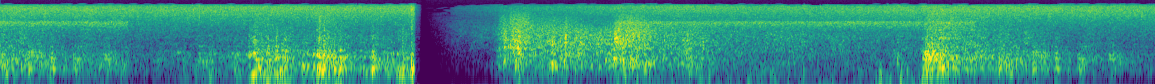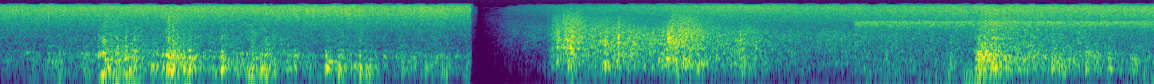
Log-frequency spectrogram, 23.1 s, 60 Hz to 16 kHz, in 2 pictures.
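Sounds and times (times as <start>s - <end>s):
thunder rumbling: 0.0s - 4.2s, 4.9s - 16.3s, 17.0s - 23.0s
rain hissing: 0.0s - 23.0s.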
